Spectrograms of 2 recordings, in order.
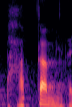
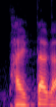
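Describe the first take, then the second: First: The cluster is pronounced with the p sound. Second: The cluster is pronounced with the l sound. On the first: The speaker calls it right. "뒤에 비읍을 발음합니다" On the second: The speaker calls it wrong. "아니고"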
